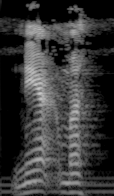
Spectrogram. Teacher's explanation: ni'mah dia adalah makhrajnya makhraj al-halq, dan dia adalah wusta dari al-halq, di halq yang pertengahan, ni'mah. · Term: makhraj ain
